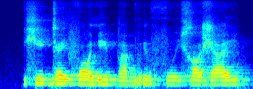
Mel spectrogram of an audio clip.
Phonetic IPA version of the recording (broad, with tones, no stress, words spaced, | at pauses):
xʲe˧ɡɛ˧i̯ vɔ˦˨lʲe˧ ba˨bu˧ɾʲu˨ fu˨i̯ ɣɒ˦˨ʒa˦i̯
